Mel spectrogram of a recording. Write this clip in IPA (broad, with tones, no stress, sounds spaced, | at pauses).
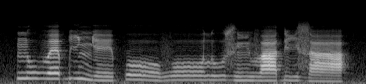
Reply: n u˦ β ɛ˦ ɓ i˦ ɲ eː˨ p oː˦˨ v oː˦ l u˦ z ĩ˦ v a˦ ɗ i˦ z a˨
